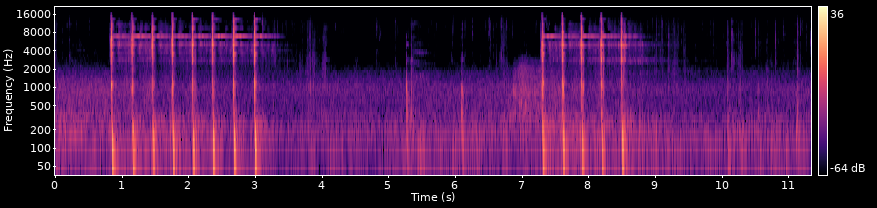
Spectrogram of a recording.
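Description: Hammer striking metal on an asphalt-shingle roof, a quick run of about eight ringing blows, then after a pause a second run of about five, as nails are driven into the shingles.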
